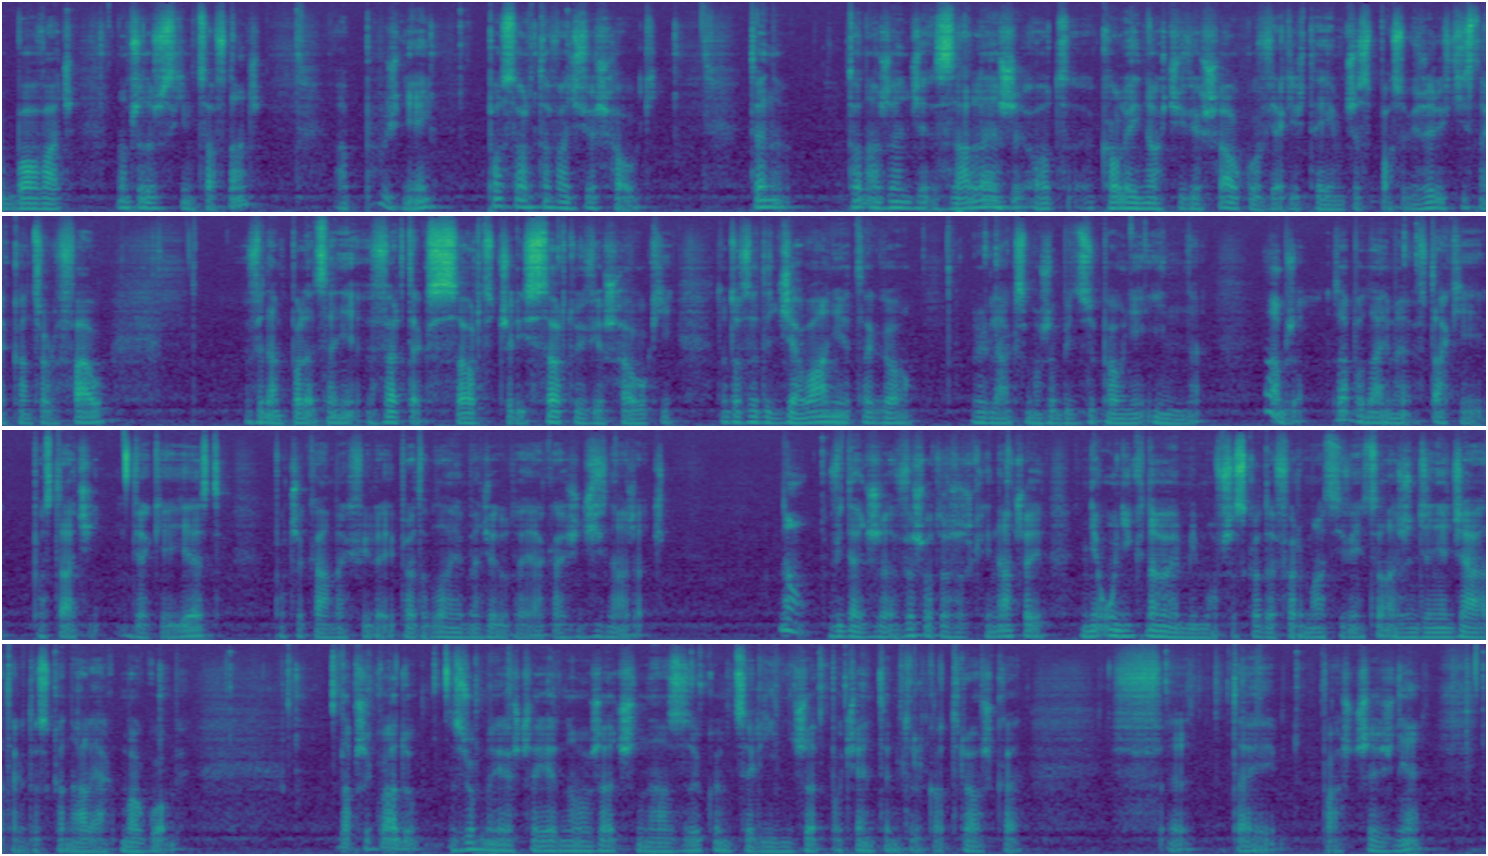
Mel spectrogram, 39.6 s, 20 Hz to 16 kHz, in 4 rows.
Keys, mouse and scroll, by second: 0.3 middle click, 0.8 ctrl+z, 1.8 middle click, 2.9 middle click, 5.5 ctrl+v, 9.7 ctrl+v, 16.3 click, 19.1 click, 25.1 middle click, 29.9 middle click, 31.0 middle click, 31.8 Tab, 32.3 x, 32.8 shift+a, 34.7 Tab, 35.2 ctrl+r, 37.3 click, 37.6 a, 37.8 a, 38.2 middle click, 39.1 scroll down 1, 39.4 shift+middle click.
